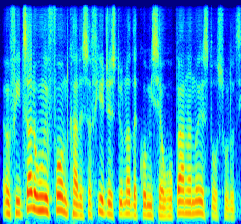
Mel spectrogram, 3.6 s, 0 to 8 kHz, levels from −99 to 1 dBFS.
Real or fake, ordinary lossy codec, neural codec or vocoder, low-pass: fake; none; codec, 16 kHz, 0.3 kbps, FocalCodec; 7.2 kHz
